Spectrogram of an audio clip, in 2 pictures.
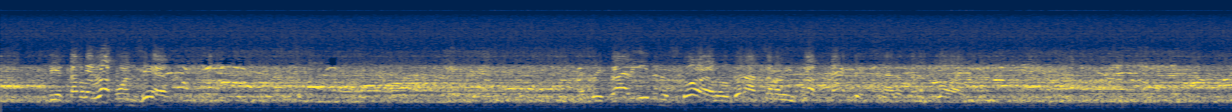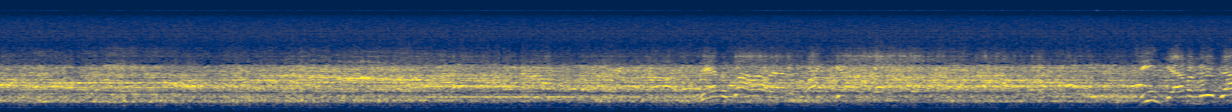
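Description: A crowd cheers and shouts in a large echoing arena.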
